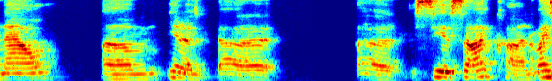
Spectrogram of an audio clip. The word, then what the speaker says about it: CSICon: it right and now um you know uh CS icon am I saying that or do you call it Cyclone I guess most people pronounce it okay so cyclon is another step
